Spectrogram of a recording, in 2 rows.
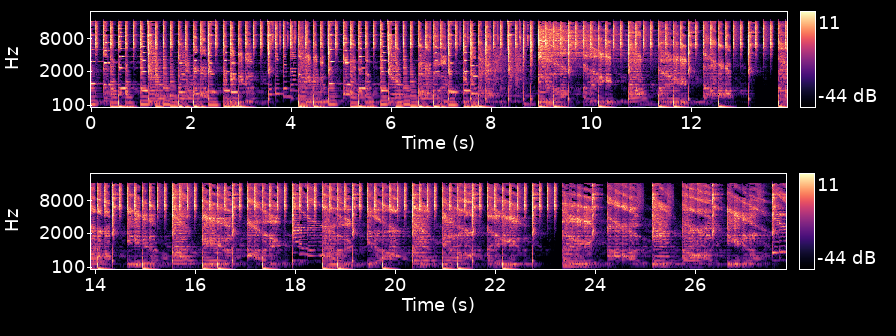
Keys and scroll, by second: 0.0 7, 0.1 Return, 2.2 s, 7.1 Tab, 7.9 shift+d, 8.5 Escape, 9.1 Tab, 10.9 s, 12.4 Escape, 12.8 o, 13.1 s, 15.2 shift+z, 16.3 shift+z, 17.3 x, 26.4 Tab.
